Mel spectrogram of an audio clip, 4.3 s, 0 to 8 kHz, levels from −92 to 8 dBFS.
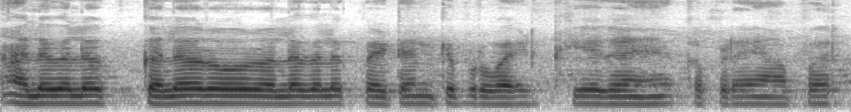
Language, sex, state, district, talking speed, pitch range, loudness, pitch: Hindi, male, Jharkhand, Sahebganj, 255 wpm, 150-160 Hz, -16 LUFS, 155 Hz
